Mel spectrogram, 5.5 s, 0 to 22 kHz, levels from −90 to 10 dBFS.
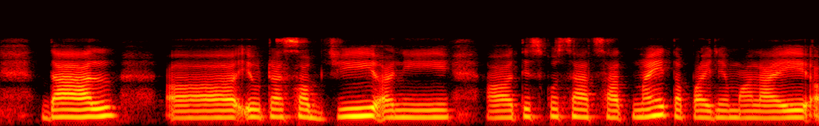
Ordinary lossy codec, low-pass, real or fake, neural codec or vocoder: AAC, 48 kbps; 7.2 kHz; real; none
